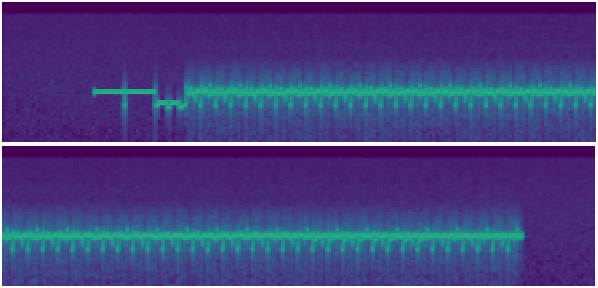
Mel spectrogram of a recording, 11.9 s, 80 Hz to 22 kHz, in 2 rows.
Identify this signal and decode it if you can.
SSTV (slow-scan television), Robot 36, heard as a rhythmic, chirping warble.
